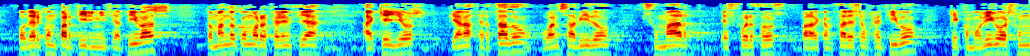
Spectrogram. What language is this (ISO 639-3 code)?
spa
